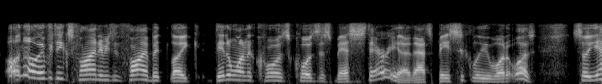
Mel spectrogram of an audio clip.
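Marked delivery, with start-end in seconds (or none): 0.1-1.5 high sing-song "everything's fine" mocking officials; much higher mock-soothing brush-off; mock reassurance. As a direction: pitch it up like a fake calm official. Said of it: "I'm like".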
